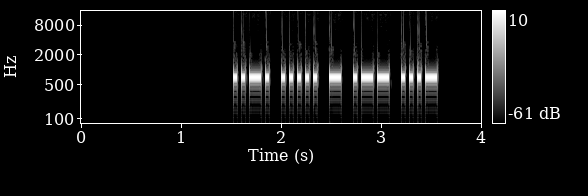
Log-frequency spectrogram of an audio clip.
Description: Morse code, heard as a keyed tone, about 30 wpm, 700 Hz. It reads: F5TWV
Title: DXCC-100 Call Signs - 5 Characters - Repeated 3x - 30wpm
